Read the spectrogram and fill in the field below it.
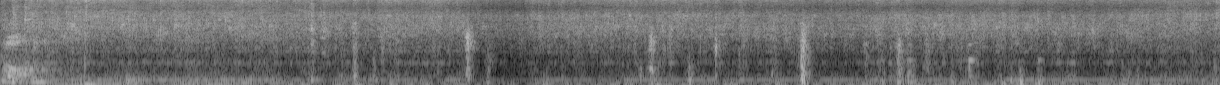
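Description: Beef searing in an Instant Pot for Indian beef curry, a steady close sizzle with scattered light clicks and pops throughout.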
